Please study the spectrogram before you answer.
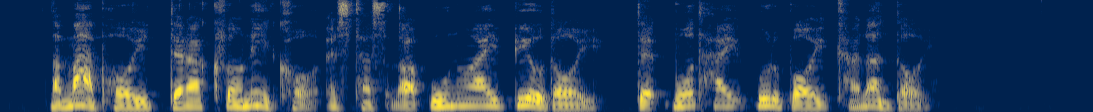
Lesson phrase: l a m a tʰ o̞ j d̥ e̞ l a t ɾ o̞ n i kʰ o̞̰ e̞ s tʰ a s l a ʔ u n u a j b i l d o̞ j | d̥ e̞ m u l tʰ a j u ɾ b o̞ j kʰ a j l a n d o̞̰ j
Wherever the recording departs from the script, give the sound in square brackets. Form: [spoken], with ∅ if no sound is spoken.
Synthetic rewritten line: l a m a [pʰ] o̞ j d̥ e̞ l a [k] ɾ o̞ n i kʰ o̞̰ e̞ s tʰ a s l a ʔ u n u a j b i l d o̞ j | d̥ e̞ m u l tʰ a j u ɾ b o̞ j kʰ a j l a n d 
